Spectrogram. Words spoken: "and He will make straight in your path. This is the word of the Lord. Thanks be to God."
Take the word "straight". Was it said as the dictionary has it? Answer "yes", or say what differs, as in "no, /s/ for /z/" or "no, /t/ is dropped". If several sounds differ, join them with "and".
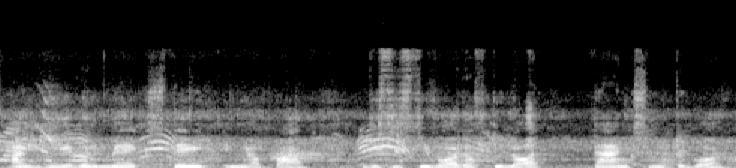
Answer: no, /ɹ/ is dropped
